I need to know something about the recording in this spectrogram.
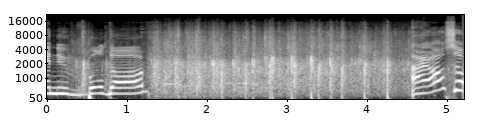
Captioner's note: applause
